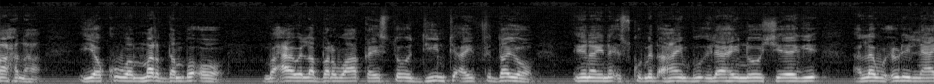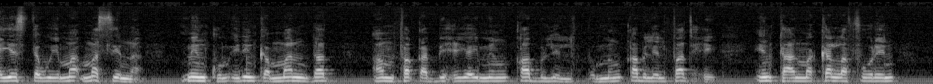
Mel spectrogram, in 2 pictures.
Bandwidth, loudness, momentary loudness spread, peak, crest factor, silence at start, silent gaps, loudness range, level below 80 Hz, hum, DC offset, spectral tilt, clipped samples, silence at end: over 20 kHz; -18 LUFS; 9 LU; 0 dBFS; 18 dB; 0 s; none; 3 LU; -44 dBFS; none; under 0.1%; -6.5 dB/octave; under 0.1%; 0 s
